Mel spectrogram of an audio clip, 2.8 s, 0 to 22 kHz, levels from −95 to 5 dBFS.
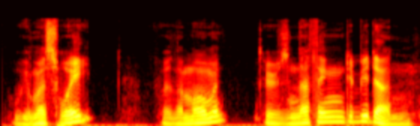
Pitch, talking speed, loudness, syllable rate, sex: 115 Hz, 255 wpm, -18 LUFS, 7.4 syllables/s, male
